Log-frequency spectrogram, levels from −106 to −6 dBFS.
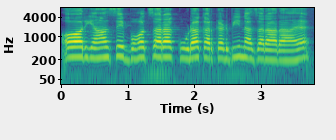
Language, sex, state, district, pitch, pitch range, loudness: Hindi, female, Uttar Pradesh, Lalitpur, 230 Hz, 220-240 Hz, -18 LUFS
